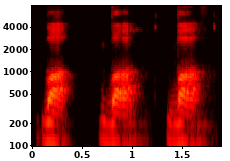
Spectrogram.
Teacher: lidah bagian belakangnya, pangkal lidahnya naik dan rongga mulutnya menipis ya, menyempit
